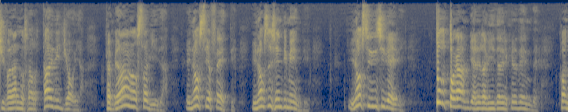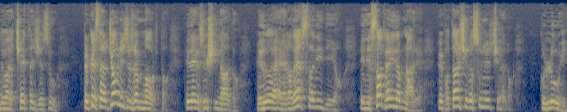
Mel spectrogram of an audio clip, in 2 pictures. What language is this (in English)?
Italian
